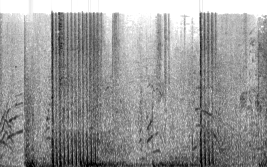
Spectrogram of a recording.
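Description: A rifle fires rapid bursts of shots close by.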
